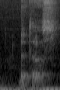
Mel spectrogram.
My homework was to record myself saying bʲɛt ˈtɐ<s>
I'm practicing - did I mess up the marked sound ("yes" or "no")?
no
